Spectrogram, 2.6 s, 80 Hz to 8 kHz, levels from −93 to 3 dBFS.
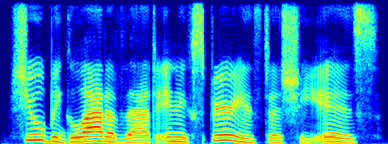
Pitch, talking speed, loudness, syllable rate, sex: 230 Hz, 230 wpm, -19 LUFS, 5.7 syllables/s, female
